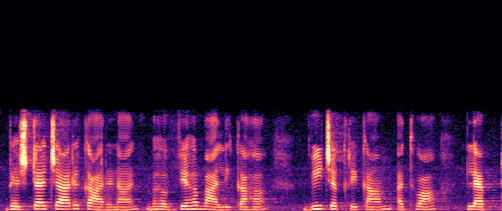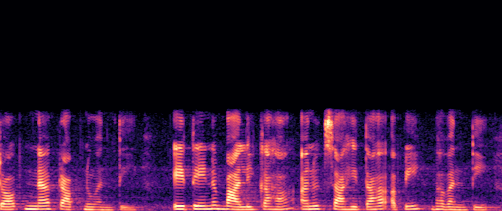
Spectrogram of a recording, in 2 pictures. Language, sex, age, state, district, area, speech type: Sanskrit, female, 18-30, Rajasthan, Jaipur, urban, spontaneous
